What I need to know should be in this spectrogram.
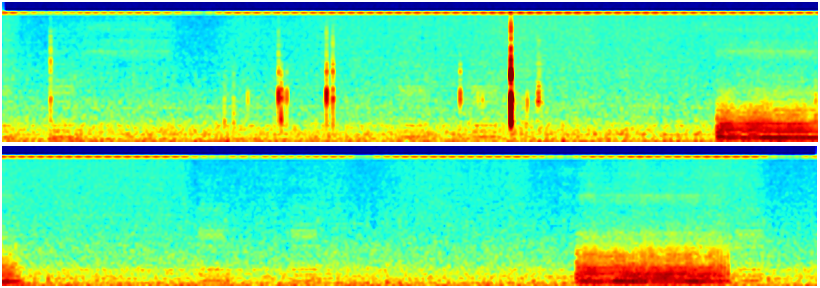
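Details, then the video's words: A female Cavalier King Charles Spaniel napping on the back of a couch snores in two long, rattling breaths a few seconds apart. "Lacey, my Cavalier King Charles Spaniel, snores!"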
